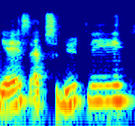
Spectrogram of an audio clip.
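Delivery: ordinary talk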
